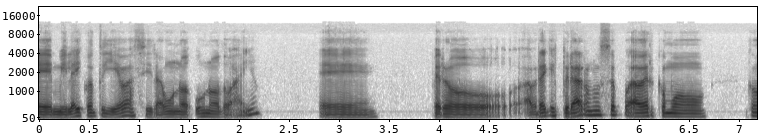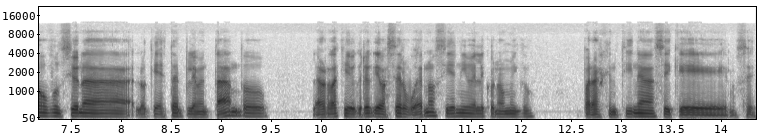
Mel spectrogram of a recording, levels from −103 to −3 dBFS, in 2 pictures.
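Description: Listening to the speech in the clip, nothing technical stood out.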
